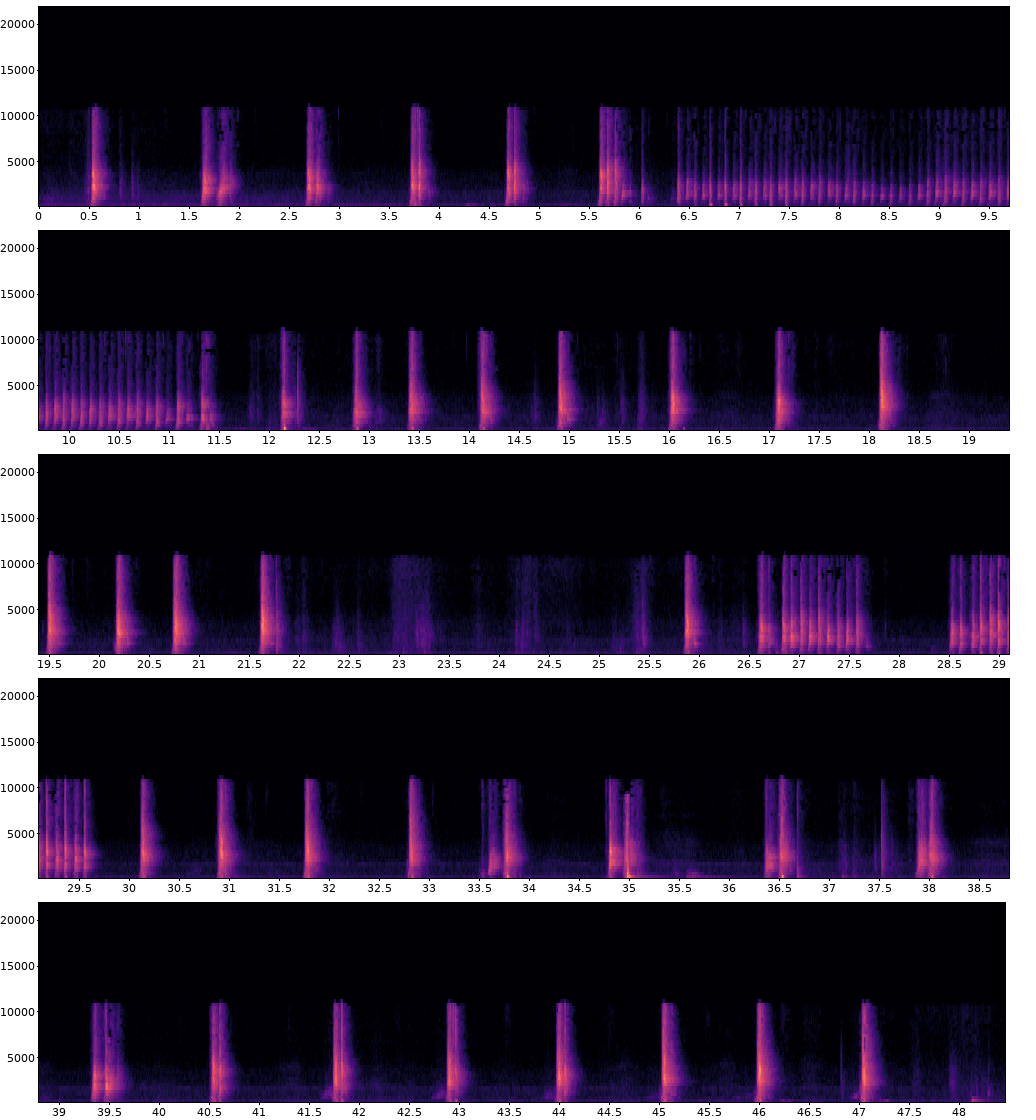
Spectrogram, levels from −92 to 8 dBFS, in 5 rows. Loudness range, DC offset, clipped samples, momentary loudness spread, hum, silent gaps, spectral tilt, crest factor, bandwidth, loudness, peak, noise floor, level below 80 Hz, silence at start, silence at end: 9 LU; under 0.1%; under 0.1%; 21 LU; none; none; -2.5 dB/octave; 34 dB; 11.5 kHz; -30 LUFS; -2 dBFS; -74 dBFS; -54 dBFS; 0.5 s; 1.3 s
